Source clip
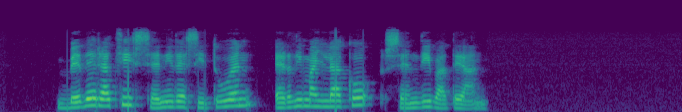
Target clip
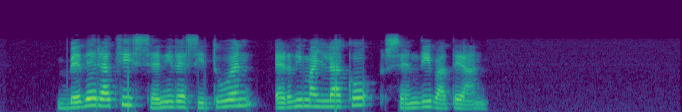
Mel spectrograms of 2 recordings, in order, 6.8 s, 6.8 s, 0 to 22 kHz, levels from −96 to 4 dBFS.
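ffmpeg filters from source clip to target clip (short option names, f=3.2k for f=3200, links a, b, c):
-af "aresample=11025,aresample=44100,volume=5dB"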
